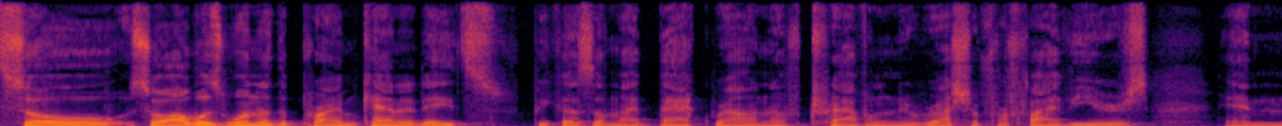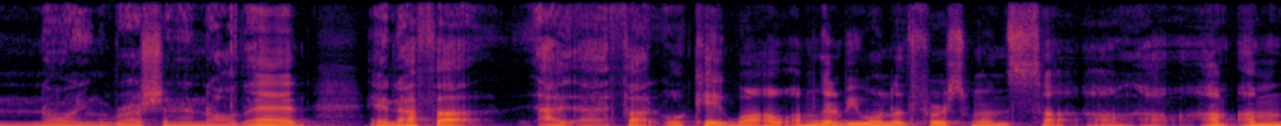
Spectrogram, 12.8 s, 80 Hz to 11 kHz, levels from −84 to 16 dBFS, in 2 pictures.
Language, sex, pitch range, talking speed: English, male, 100-125 Hz, 220 wpm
